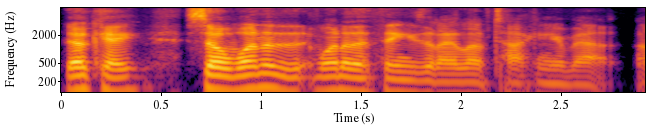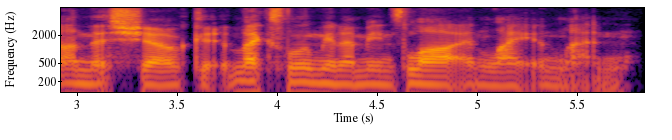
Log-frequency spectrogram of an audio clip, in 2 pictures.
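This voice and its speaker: Low-voiced male podcast host. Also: quick pace, dry recording. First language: Romanian. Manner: warm, affirming, with many short agreements. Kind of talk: casual interview talk.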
